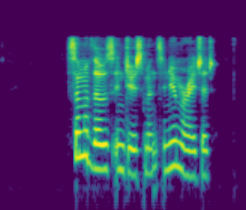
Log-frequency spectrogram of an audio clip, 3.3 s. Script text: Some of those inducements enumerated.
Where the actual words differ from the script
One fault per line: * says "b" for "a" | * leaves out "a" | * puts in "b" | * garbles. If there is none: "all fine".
all fine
